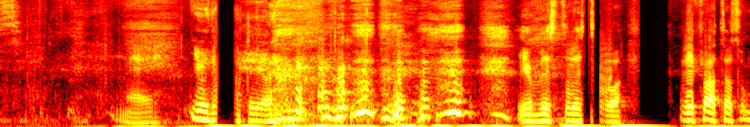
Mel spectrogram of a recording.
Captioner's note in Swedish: skratt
